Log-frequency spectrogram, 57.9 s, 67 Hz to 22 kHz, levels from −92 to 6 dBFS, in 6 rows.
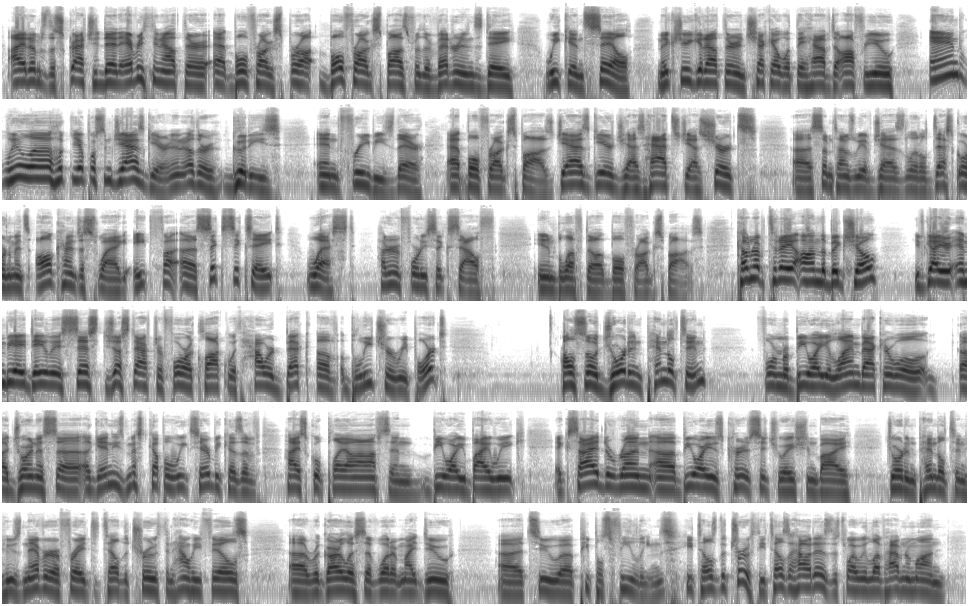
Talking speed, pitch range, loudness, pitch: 190 wpm, 145-180 Hz, -18 LUFS, 160 Hz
